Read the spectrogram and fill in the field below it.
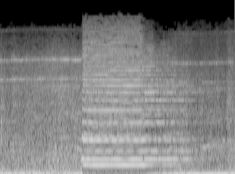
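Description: A train horn blares loudly for a moment.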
